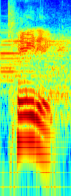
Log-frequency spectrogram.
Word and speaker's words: Keane: we got going here they pronounce it caning okay cole kanan phonetically that's not how it goes hop will take a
